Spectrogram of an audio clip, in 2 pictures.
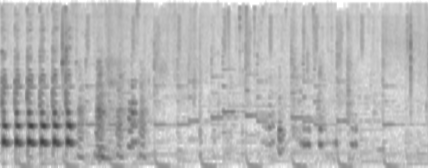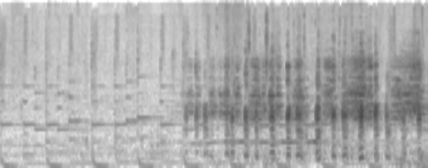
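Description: Backyard ducks quack near at hand, with a quick rhythmic burst at first, then scattered calls mixed with clucking fowl, rising into a busier chorus toward the end.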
